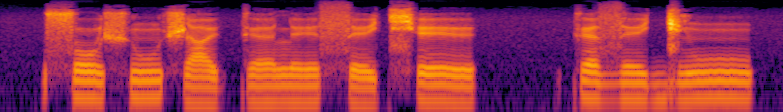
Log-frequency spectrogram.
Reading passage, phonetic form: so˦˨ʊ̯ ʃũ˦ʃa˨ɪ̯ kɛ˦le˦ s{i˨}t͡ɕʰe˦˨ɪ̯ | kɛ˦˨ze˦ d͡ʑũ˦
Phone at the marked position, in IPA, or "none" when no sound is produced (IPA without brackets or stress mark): e˨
